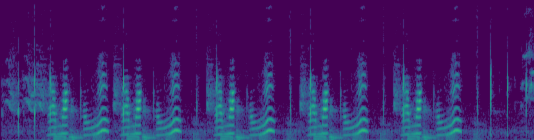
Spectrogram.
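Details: Talking parrot chirping: squeaky, harmonic rising notes repeated in rhythmic groups about twice a second, separated by short clicks.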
